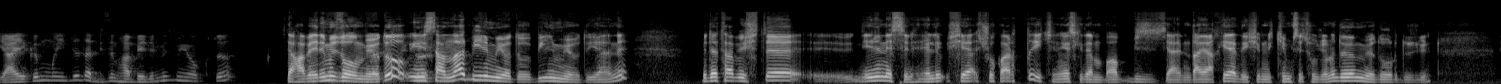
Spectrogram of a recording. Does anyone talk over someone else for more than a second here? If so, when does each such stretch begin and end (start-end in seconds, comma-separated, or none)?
3.0-4.7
